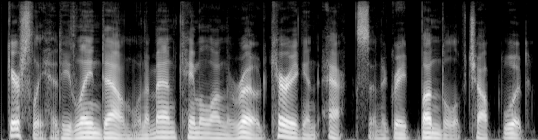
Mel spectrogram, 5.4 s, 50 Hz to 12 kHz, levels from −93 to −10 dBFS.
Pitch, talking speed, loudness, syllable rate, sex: 105 Hz, 245 wpm, -18 LUFS, 5.7 syllables/s, male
